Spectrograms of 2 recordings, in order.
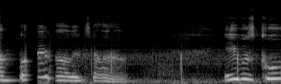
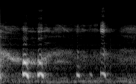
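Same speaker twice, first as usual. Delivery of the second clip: breathy high laugh. Real, not acted.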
